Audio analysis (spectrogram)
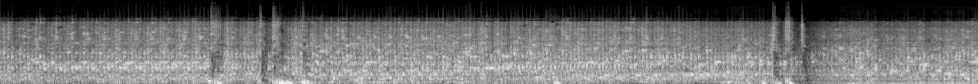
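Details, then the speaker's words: Nissan Patrol 4x4 3.0L 2D30 diesel after top overhaul for head valve leak and misfire, started cold; steady even idle clatter without skips, temperature normal, no leaks, running steady. "tama lang yung temperature pero yung andar niya steady"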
